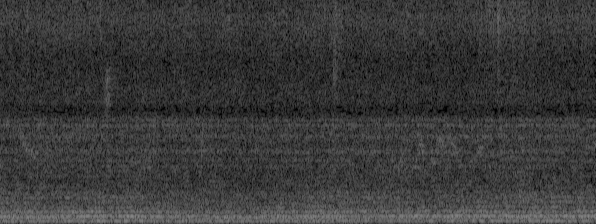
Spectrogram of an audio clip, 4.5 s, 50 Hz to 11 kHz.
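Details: Giant white-tailed bumblebees and smaller honey bees foraging on rosemary in a village garden in Polichnitos, in early November 2020 sunshine: a steady, low, even hum throughout, soft and continuous, with no breaks.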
